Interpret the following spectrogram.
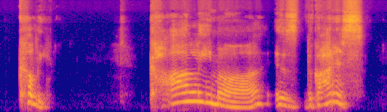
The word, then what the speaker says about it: Kali: And then there's short A, short I, Kali.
